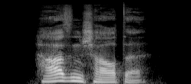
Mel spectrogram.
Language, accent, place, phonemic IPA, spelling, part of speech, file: German, Germany, Berlin, /ˈhaːzənˌʃaʁtə/, Hasenscharte, noun, De-Hasenscharte.ogg
- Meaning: cleft lip, harelip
